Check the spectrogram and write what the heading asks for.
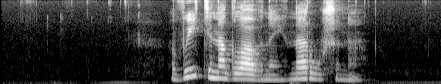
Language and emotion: Russian, neutral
